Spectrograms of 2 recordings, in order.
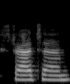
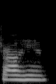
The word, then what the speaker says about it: Stracham: Looks like Stracham, pronounced Strawham.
